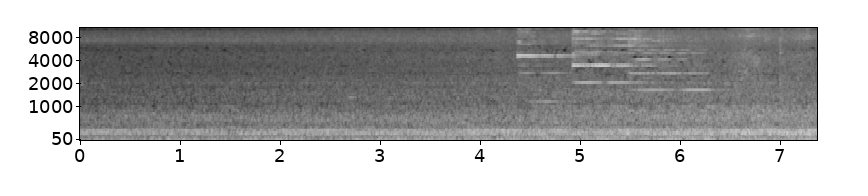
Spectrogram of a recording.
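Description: Indian Railways WAP-7 electric locomotive hauling an express train along the platform: a steady rumble and hum that grows louder as it draws close. A few short high-pitched squeals come from the train from about four seconds in.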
